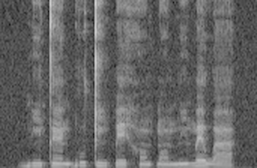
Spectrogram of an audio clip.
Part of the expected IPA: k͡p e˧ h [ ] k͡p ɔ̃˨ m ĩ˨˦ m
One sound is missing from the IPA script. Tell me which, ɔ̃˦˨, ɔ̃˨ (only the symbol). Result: ɔ̃˨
